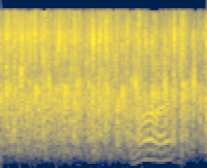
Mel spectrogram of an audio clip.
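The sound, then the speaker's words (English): Audience applause, a steady, fairly faint wash of many hands clapping, with a brief voice rising over it near the end. “By applause, how many of you think I'm doing a good job?”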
